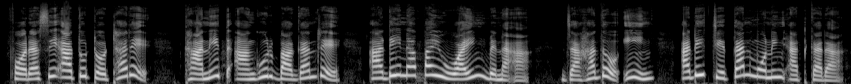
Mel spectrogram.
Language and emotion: Santali, happy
